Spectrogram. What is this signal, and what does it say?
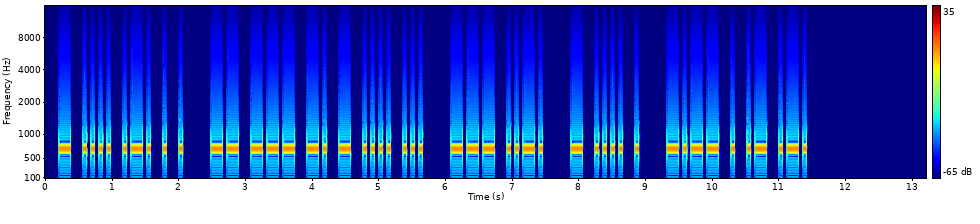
Morse code, heard as a keyed tone, about 19 wpm, 700 Hz. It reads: THREE MONTHS OF THE YEAR
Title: Sets of 8 Words - 20wpm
